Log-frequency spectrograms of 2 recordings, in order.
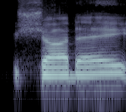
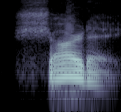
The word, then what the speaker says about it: Sade: of her records is sha day and in parentheses it's like pronounced and it's actually Shard there's an R sound in there I say Shard but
